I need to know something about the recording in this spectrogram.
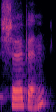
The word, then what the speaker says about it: Sherban: So everyone, I'm here today with David Sherban. Is that how I pronounce your name?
